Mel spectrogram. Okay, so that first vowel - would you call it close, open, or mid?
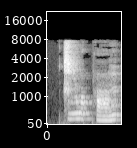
close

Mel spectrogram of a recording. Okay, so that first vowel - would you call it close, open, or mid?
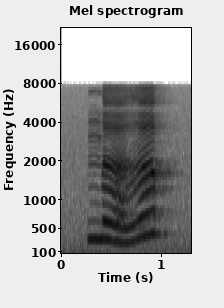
mid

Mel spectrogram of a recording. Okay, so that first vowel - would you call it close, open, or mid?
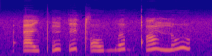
open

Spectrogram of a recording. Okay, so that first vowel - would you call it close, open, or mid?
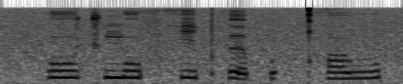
close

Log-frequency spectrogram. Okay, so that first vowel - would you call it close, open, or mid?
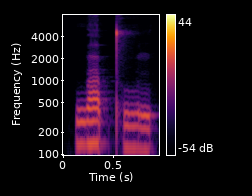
open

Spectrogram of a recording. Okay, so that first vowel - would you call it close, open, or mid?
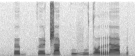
mid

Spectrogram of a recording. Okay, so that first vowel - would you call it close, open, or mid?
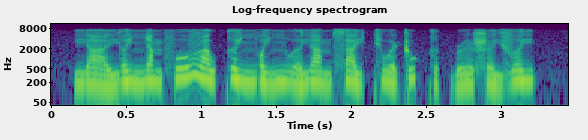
open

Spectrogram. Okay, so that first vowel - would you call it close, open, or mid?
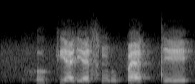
close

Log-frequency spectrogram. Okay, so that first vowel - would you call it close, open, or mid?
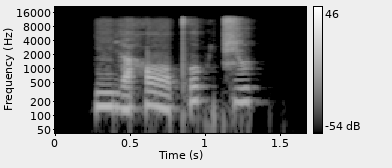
close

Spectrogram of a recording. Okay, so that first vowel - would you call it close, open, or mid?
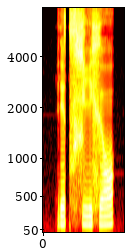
mid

